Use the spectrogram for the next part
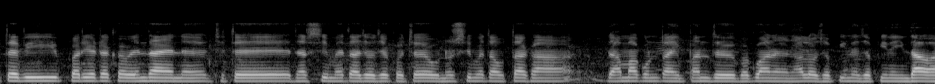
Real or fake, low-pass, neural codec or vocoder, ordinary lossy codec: real; 7.2 kHz; none; Opus, 64 kbps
